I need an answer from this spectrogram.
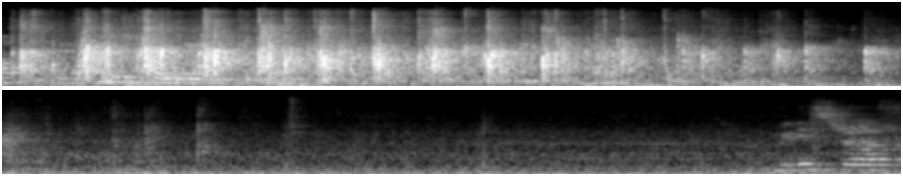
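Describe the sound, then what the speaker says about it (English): An audience applauds at a corporate CEO forum evening event, a dense wash of clapping that fades out after a few seconds, followed by quieter room sound and a voice. "Can we have a round of applause for this beautiful lady?"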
